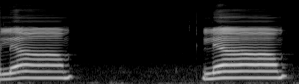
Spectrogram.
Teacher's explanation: നാവിന് അരികും മുൻപല്ലുകളുടെ ഊന്നും ഉപയോഗിച്ചു കൊണ്ടാണ് ലാം എന്ന അക്ഷരം പുറപ്പെടുവിക്കുന്നത്.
